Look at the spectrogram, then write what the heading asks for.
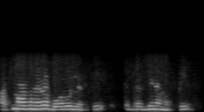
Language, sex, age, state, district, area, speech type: Sanskrit, male, 18-30, Kerala, Idukki, urban, conversation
